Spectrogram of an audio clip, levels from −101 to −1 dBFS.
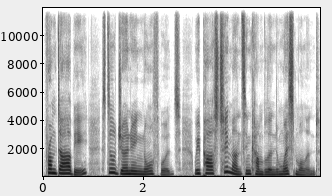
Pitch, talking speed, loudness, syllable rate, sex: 205 Hz, 140 wpm, -17 LUFS, 4.2 syllables/s, female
